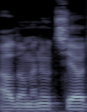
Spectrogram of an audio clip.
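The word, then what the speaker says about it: Aldo Manuzio: in the city was one Aldis manuous or Aldo manuo depends on on how you feel like pronouncing it and he was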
